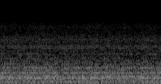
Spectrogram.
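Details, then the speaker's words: Crosley washer in final spin after a heavy, warm-water, max full load, second spin round at peak speed: steady, even hum with a constant mid tone, no knocking, scraping or thumping; normal, quiet spin. "Now this is round two. That is its peak spinning speed there."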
